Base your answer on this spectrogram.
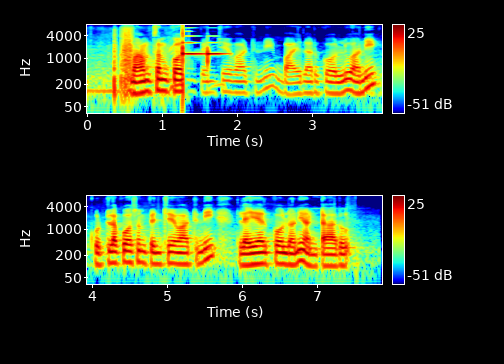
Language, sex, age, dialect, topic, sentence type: Telugu, male, 18-24, Southern, agriculture, statement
